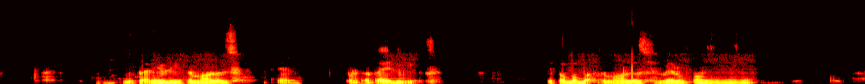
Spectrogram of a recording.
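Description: A man talks close to the microphone in a calm, chatty way.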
